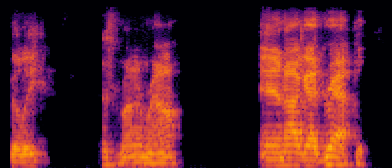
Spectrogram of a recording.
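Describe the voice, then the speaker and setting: With a Pittsburgh accent, a man speaks at a medium pitch with ordinary pitch variation. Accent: Western Pennsylvania (Pittsburgh) English. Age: 70s. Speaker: retired paramedic. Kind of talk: interview. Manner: halting.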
